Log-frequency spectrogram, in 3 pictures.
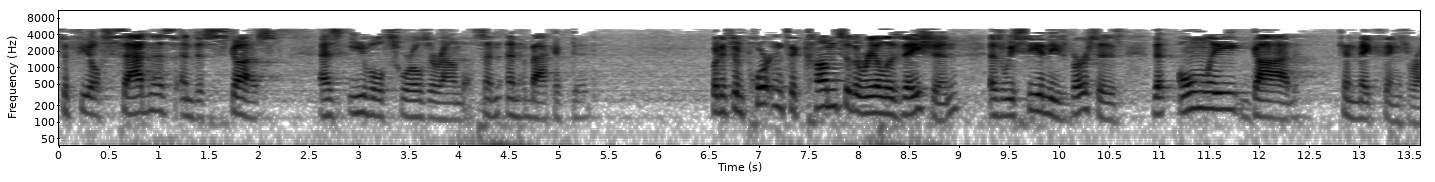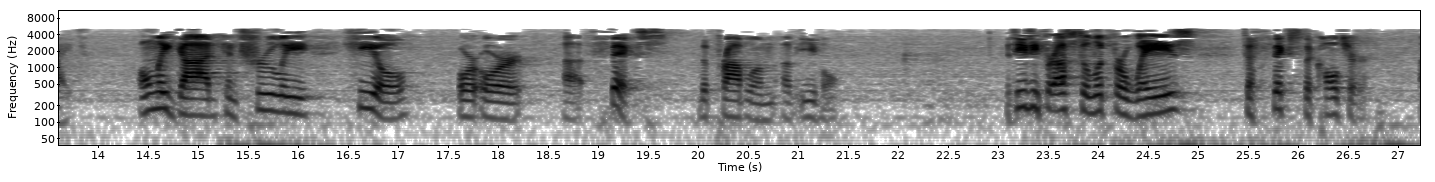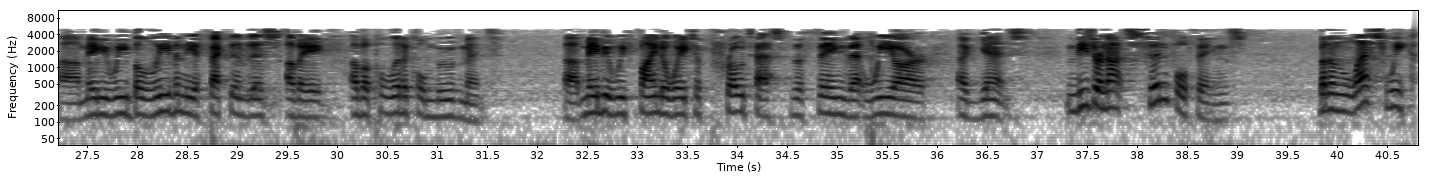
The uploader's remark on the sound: preached at Providence Church on Sunday, April 3, 2022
